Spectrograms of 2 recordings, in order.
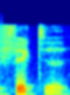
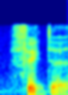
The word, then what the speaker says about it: Fichte: Fichte. J.G. Fichte. That's spelled Fichte.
